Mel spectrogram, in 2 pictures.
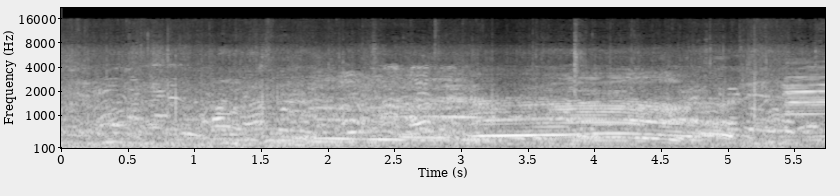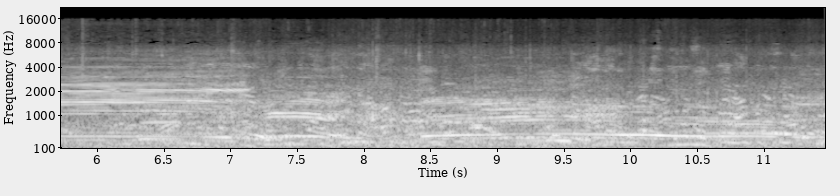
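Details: Sahiwal bull trading at a wet, rainy cattle market in Madaripur, Bangladesh, 3 September 2024. Long, steady, droning moos held for about two seconds, several in a row, over a background of men talking and haggling.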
